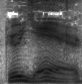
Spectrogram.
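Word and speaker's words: Gruyère: Gruyere, which I pronounce Gruyere, is actually Gruyere. Gruyere rhymes with air, he says.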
